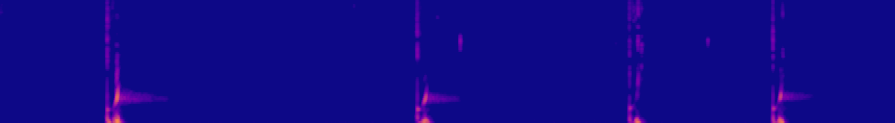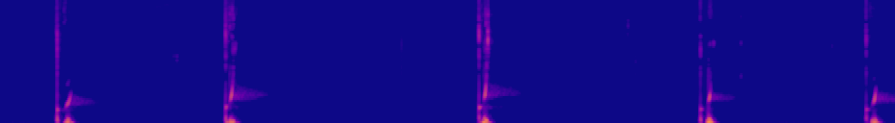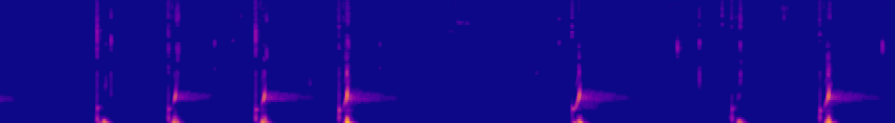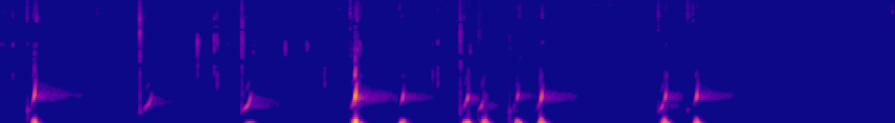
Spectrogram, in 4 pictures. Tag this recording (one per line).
drip
dripping
drips
drop
droplet
droplets
drops
faucet
water
waterdrop
waterdrops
